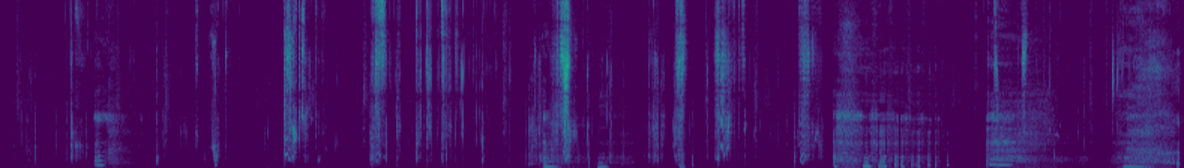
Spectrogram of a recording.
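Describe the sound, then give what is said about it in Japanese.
ASMR ear-eating mouth sounds: soft wet smacks, licks and crunchy clicks come in irregular bursts between short silences, with breathy sighs and gasps mixed in. “じゃあまずこっちのお耳からいただきます”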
